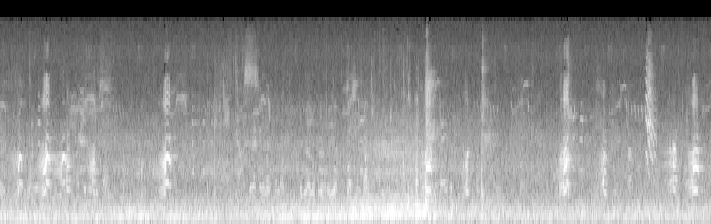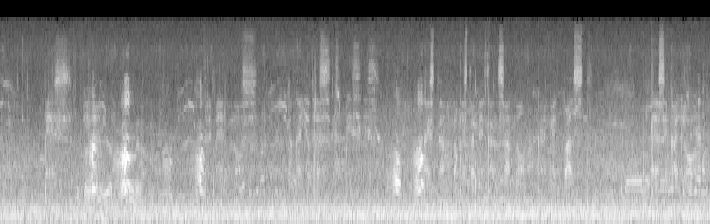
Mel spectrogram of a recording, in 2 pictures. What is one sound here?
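Geese honk and call now and then across open water.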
